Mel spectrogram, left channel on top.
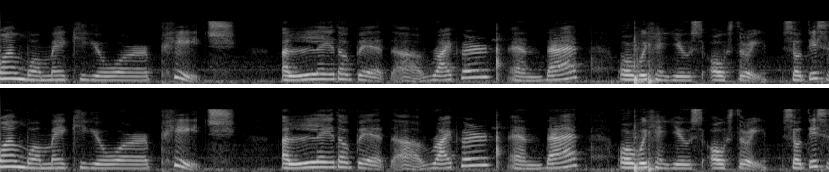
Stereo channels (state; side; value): normal; both; correlation 0.88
